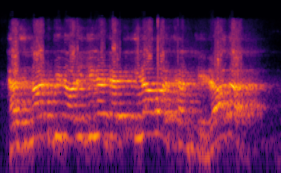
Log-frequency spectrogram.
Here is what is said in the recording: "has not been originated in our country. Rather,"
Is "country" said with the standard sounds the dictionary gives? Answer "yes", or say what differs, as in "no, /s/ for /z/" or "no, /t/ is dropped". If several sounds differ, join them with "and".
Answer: no, /ɹ/ is dropped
